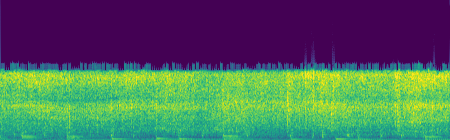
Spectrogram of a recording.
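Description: Urad dal hitting hot oil while tempering for a coconut chutney, giving a steady, close sizzle and crackle throughout, with faint clinks of a utensil stirring the pan.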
